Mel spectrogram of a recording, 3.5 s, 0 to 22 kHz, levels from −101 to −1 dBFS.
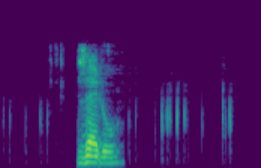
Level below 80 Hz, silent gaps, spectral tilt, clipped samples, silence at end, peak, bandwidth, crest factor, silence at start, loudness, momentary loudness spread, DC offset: -74 dBFS; none; -4.5 dB/octave; under 0.1%; 1.9 s; -8 dBFS; 7.6 kHz; 24 dB; 1 s; -25 LUFS; 28 LU; under 0.1%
